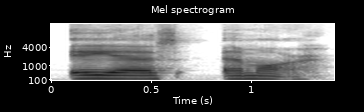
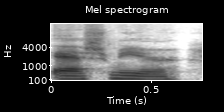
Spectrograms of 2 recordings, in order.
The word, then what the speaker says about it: ASMR: Let me say it right this time. ASMR. ASMR. I was about to say Ashmere, but no Ray, stop reading it. You don't read it. It's ASMR. So, make sure y'all go check her out.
